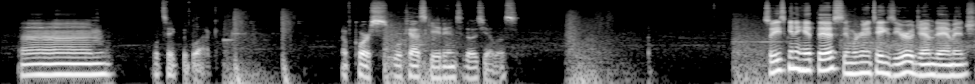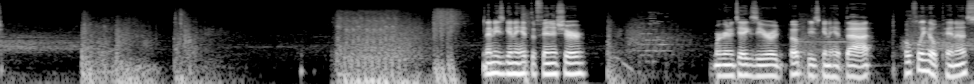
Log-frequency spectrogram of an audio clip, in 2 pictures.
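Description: Game sound effects thud and chime.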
